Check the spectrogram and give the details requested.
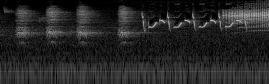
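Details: A Carolina wren pair duets in a January garden during counter-singing: the female gives four harsh, rasping chatter calls about half a second apart while the male sings clear, rising whistled phrases, rapidly repeated.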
